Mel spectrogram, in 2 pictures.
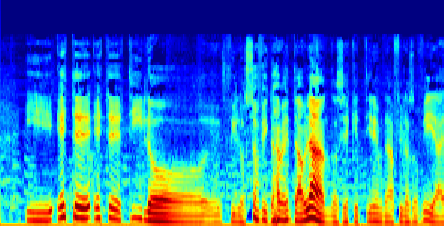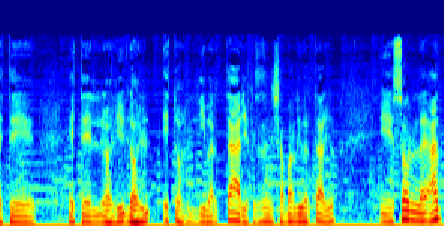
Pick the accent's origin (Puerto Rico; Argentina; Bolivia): Argentina; Yo como un ciudadano, como un argentino, digamos.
